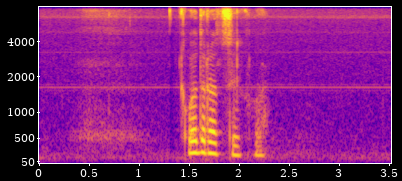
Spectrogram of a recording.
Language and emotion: Russian, neutral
